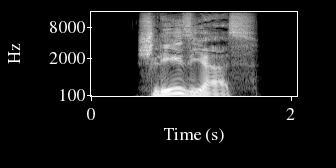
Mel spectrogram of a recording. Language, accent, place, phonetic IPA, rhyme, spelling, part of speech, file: German, Germany, Berlin, [ˈʃleːzi̯ɐs], -eːzi̯ɐs, Schlesiers, noun, De-Schlesiers.ogg
- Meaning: genitive of Schlesier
